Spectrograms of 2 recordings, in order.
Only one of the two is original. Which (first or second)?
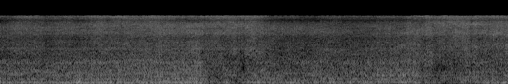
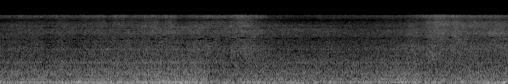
second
